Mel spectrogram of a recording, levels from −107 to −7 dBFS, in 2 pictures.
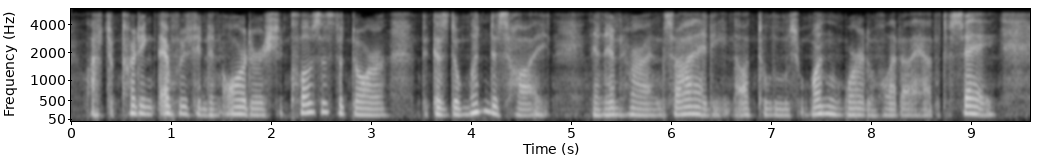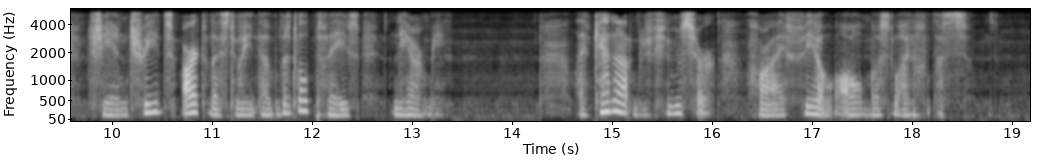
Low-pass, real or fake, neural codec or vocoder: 5.4 kHz; fake; autoencoder, 44.1 kHz, a latent of 192 numbers a frame, MeloTTS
